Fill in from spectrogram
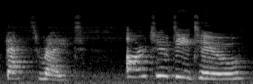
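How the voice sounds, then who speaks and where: High-voiced, earnest female droid. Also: expressive, slow pace. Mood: dramatic storytelling. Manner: polite, formal, attentive to a passenger. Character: earnest, grateful female logistics droid, eager bedtime storyteller. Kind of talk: scripted character dialogue and storytelling.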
